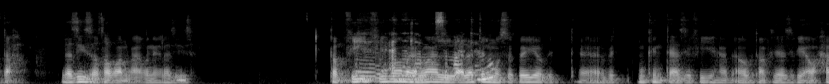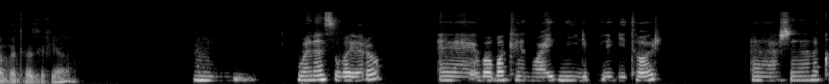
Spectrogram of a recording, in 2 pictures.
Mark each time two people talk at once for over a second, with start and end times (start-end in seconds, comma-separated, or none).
3.6-5.0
